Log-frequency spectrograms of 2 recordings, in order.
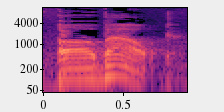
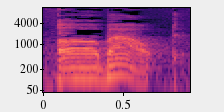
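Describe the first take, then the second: The two takes are said the same way.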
